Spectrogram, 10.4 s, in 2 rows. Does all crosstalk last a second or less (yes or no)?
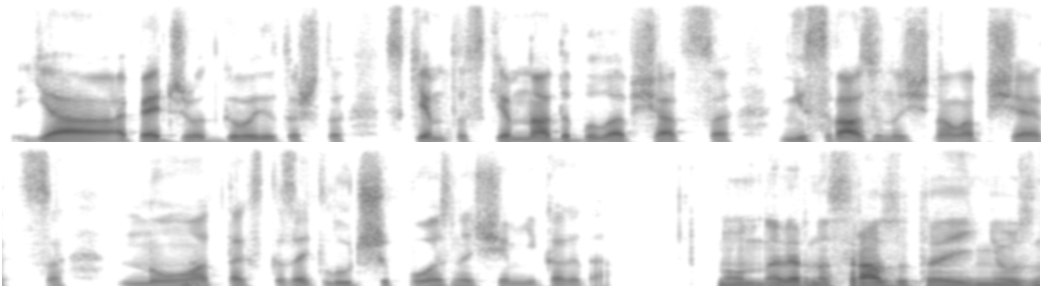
yes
